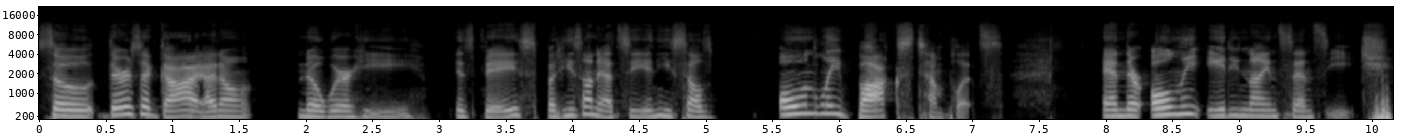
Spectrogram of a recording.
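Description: A woman with an American accent speaks at a fairly slow pace in an ordinary speaking voice, her pitch medium and its variation ordinary, against a quiet background. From Massachusetts, Cape Cod. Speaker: artist and blogger. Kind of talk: casual chat.

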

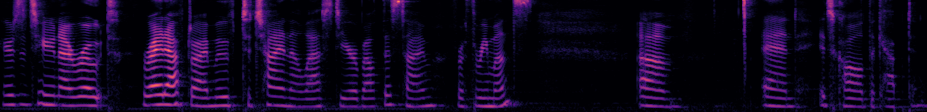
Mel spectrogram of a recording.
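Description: A woman talks at a fairly slow pace with fairly even intonation, leaving long, frequent pauses. Light background noise is audible. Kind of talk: stage introduction of a song. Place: stage. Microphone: handheld.

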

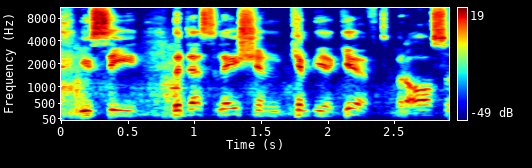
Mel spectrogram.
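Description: Over noticeable background noise, a man with an American accent talks at a fairly quick pace in a fairly high pitch. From Portland, Oregon; Oregon. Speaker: motivational vlogger. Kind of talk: motivational talk to camera. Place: street. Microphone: phone near.

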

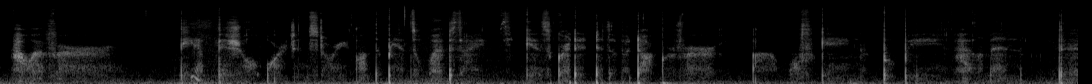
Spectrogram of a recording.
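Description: The speech is whispered. It moves fairly slowly. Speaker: ASMR creator. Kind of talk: ASMR whispered magazine flip-through. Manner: whispered, soft-spoken.

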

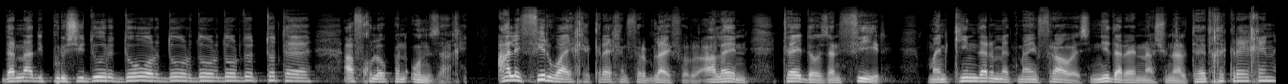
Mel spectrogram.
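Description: Against a quiet background, a man at medium pitch talks fairly slowly with lively intonation. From Afghanistan. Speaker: school caretaker and refugee. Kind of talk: interview. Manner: halting. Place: office. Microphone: handheld.

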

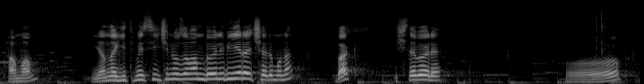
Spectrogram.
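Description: A man speaking at a moderate pace over faint background music. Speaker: TV presenter. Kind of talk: tutorial. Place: studio.

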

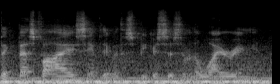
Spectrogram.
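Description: Loud background noise surrounds a man as he talks. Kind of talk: casual vlog chat. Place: home room. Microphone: phone near.

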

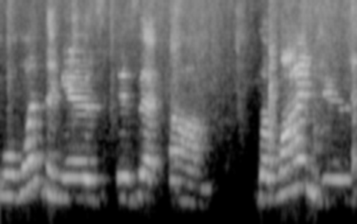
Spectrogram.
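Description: With an American accent and lively intonation, a woman speaks at high pitch amid audible room echo. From southern United States. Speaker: cooking instructor. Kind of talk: live cooking demonstration. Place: kitchen. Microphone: video call.

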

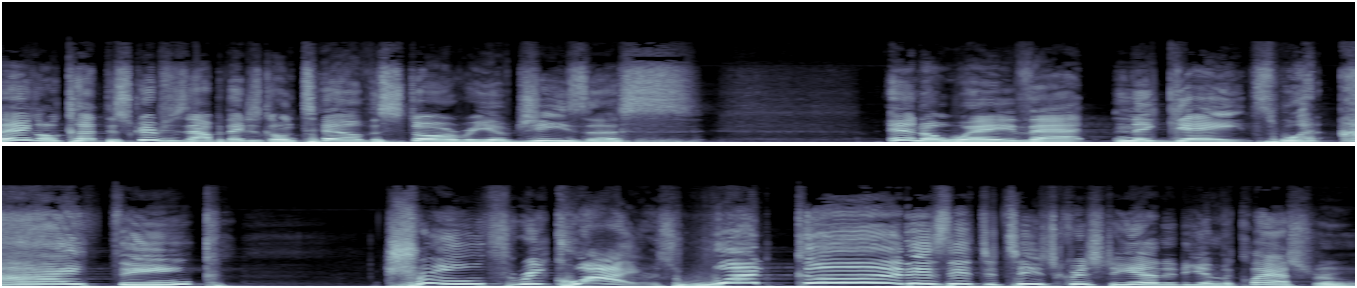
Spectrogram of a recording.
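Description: A man speaks in an animated tone at an extremely high pitch, with very wide pitch swings. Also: fairly slow pace, quiet background. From US. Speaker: pastor. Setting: church. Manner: animated, humorous, vernacular riffing with laughs and exclamations; halting, filler-heavy when explaining the text. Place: church. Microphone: handheld.

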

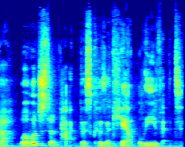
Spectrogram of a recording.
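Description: With light background noise, a woman speaks at a very fast pace, her pitch swinging very widely. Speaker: co-host. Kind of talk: casual vlog chat. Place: home room. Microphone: camera far.

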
